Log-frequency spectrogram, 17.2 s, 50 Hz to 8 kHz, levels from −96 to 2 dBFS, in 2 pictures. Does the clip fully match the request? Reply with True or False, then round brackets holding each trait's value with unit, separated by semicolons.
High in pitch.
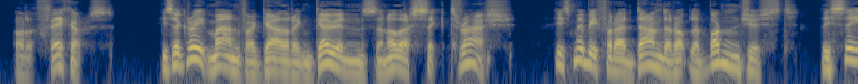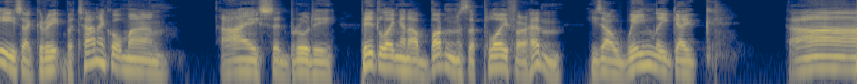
False (120 Hz)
